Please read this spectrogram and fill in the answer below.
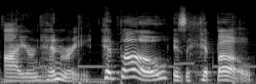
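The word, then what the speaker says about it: Hippeux: Hippo is a hippo. Yes, the X is silent in his name.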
